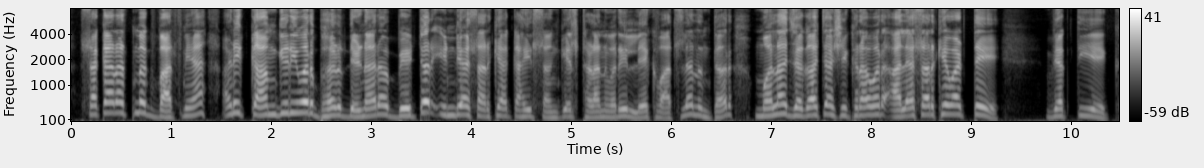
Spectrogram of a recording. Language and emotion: Marathi, happy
